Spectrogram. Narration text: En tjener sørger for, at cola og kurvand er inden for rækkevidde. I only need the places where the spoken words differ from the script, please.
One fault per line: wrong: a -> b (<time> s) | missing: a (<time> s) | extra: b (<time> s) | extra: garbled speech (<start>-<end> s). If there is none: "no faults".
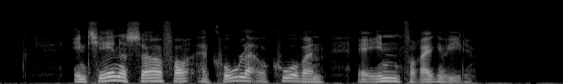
no faults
